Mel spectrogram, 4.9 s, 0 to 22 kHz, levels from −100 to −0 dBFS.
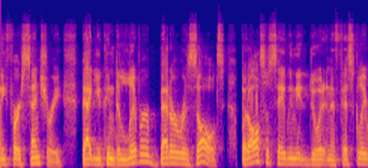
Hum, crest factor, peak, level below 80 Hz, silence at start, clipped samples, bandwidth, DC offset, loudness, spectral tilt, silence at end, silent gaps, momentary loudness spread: none; 18 dB; -4 dBFS; -60 dBFS; 0 s; under 0.1%; 12.5 kHz; under 0.1%; -23 LUFS; -4.5 dB/octave; 0 s; none; 5 LU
